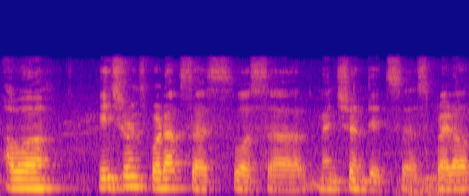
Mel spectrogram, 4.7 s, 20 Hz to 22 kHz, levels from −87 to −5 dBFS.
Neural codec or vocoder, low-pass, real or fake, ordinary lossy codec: none; none; real; none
